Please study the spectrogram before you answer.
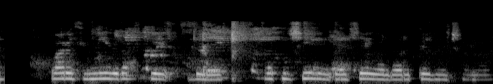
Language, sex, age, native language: Icelandic, female, 14, Icelandic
